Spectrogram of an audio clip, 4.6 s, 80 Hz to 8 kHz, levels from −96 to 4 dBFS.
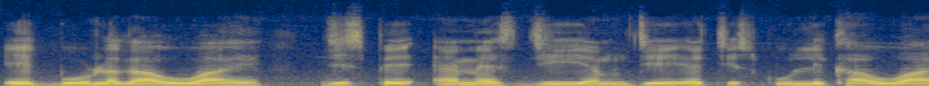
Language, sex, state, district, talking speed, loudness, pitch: Hindi, male, Uttar Pradesh, Lalitpur, 140 wpm, -14 LUFS, 130 Hz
